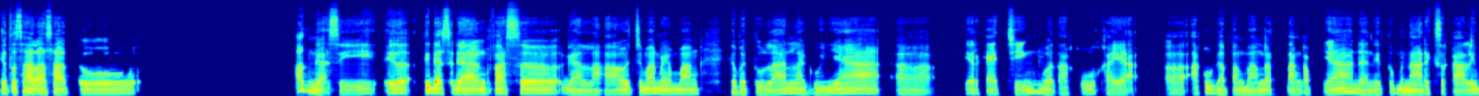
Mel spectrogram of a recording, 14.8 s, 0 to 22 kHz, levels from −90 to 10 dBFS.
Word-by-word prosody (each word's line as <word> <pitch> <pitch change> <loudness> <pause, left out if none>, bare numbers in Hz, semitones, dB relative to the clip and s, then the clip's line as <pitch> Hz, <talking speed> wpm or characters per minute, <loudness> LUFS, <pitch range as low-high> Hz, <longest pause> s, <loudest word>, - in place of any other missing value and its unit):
itu 120 +4 +2
salah 110 -3 +6
satu 95 - +3 2.1
Enggak - - +2
sih. 85 +6 -3
Eee, 110 0 +4 0.2
tidak 125 -4 +7
sedang 105 -2 +4
fase 105 -1 +3
galau, 95 +1 -1
cuman 110 +4 0
memang 100 -2 +1 0.3
kebetulan 95 0 -2
lagunya, 105 +2 0 0.2
eee, 90 -2 -6 0.4
ear-catching 105 +8 -2
buat 100 -5 -3
aku, 85 +3 -8
kayak, - - -1 0.3
eee, - - -3
aku 115 -2 -2
gampang 95 -1 -3
banget 90 +1 -1 0.2
nangkepnya, 95 +6 0
dan 85 -2 -2
itu 90 - -7
menarik 95 -2 +2
sekali 85 +3 0
100 Hz, 115 wpm, -31 LUFS, 90-110 Hz, 2.1 s, tidak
